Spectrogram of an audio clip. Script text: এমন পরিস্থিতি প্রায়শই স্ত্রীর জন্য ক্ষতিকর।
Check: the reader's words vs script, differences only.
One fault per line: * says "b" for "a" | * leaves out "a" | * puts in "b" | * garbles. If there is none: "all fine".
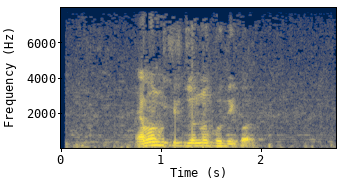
* leaves out "পরিস্থিতি প্রায়শই"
